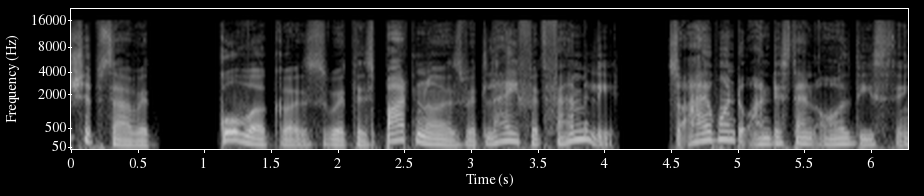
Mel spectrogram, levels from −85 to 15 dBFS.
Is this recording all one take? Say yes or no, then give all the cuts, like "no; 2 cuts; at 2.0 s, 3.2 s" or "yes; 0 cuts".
yes; 0 cuts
